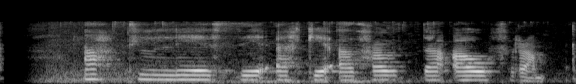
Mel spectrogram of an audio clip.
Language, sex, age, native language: Icelandic, female, 7, Icelandic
